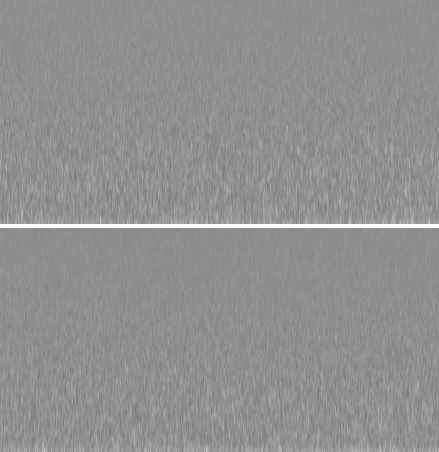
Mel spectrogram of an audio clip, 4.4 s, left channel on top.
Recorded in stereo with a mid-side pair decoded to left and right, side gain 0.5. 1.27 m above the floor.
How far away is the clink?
No clink in this recording.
